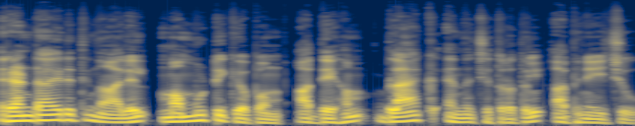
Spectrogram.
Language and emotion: Malayalam, neutral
